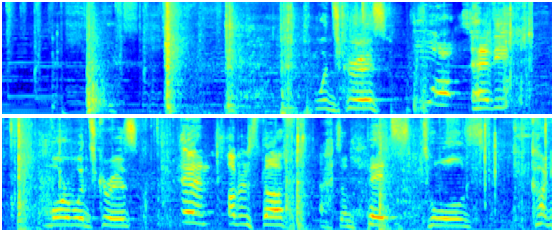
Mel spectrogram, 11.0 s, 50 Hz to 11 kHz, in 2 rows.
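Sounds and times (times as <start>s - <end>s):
background music with steady tones: 0.0s - 11.0s.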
